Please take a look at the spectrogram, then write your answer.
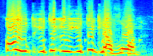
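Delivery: ordinary talk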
